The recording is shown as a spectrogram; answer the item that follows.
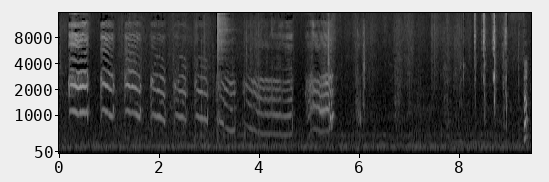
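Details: Six-week-old French Bulldog puppies from Reddy's litter playing: a run of short, high yelping whines repeated about every half second, then longer bending whimpers trailing off into faint clicks and rustling.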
